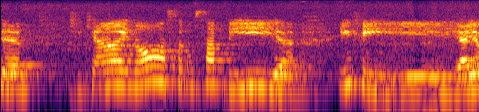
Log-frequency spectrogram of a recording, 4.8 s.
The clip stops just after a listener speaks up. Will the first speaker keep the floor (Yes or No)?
Yes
